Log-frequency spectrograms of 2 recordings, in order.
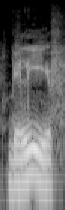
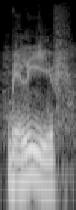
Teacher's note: Jadi penekanannya itu mengarah ke leave-nya ditekan ya. Jadi B-nya itu singkat aja.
